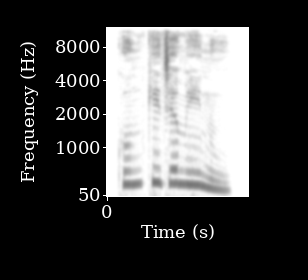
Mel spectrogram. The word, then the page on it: ಗಂಗಾಜಮುನ: Gaŋgā jamuna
